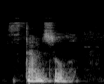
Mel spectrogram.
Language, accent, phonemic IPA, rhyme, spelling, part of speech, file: English, Southern England, /ˈstæn.səl/, -ænsəl, Stancel, proper noun, LL-Q1860 (eng)-Stancel.wav
- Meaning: 1. A surname 2. A male given name transferred from the surname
